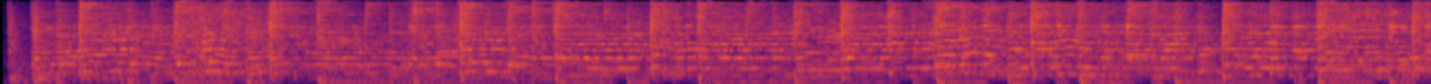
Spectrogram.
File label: Ringtone Mobile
